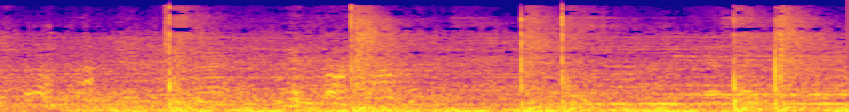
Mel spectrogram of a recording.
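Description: Muay Thai strikes landing on handheld pads: about six sharp slaps, spaced roughly a second apart, with two quick pairs late on.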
